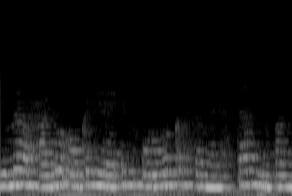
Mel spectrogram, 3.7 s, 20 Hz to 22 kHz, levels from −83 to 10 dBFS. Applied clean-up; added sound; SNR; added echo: none; none; none; reverberation time 2.6 s.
